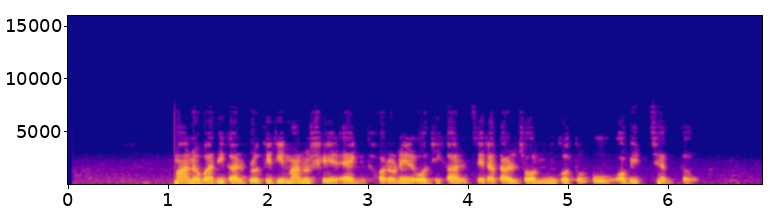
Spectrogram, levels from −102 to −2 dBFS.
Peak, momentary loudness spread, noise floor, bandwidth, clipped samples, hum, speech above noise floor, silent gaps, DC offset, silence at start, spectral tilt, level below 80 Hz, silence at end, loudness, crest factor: -2 dBFS; 6 LU; -62 dBFS; 4.1 kHz; under 0.1%; none; 47 dB; none; under 0.1%; 1.05 s; -11 dB/octave; -56 dBFS; 0.65 s; -16 LUFS; 14 dB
